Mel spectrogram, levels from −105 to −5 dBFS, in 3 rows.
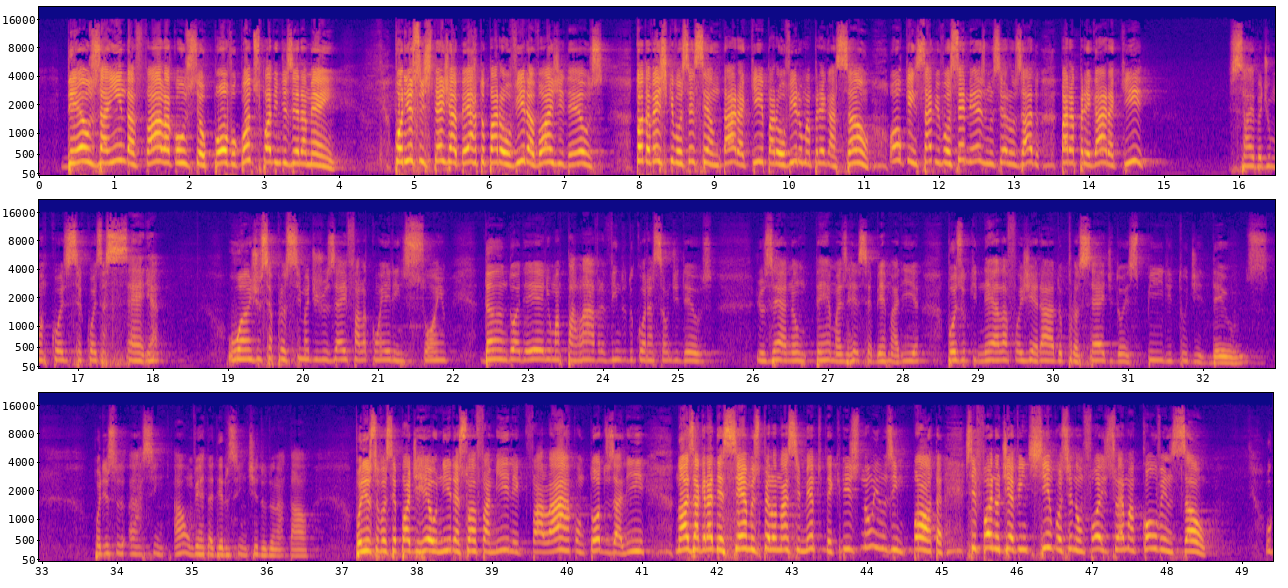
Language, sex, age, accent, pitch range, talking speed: Portuguese, male, 50-69, Brazilian, 195-295 Hz, 160 wpm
